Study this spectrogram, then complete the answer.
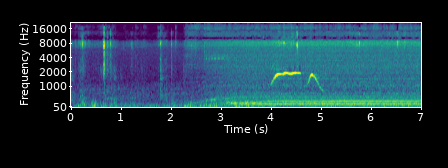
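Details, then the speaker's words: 1969 International Harvester Scout 800 heater blower motor after fix: blower spins up smooth and steady, even hum with no rattle or vibration. Vibration previously present in-vehicle was cured with penetrating oil and Blaster; owner unsure how long the fix lasts. "Listen to how quiet that is. Nice. That's high. That's low. And there you have it, folks. Fix the vibration with a little International Harvester penetrating oil and also some blaster."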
